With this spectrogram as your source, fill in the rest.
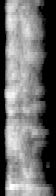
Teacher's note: এটা কণ্ঠ এবং তালু মিলে উচ্চারিত হয়, তাই এটার নাম হচ্ছে কণ্ঠ তালব্য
